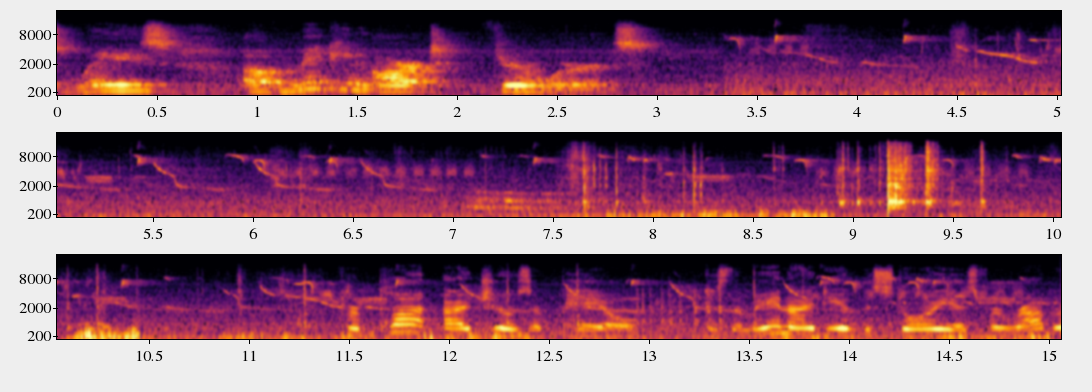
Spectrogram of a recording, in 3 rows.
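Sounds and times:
birds whistling: 3.4s - 15.0s
metal pail and scoop clicking: 8.9s - 9.7s.

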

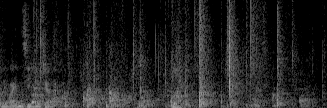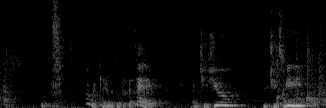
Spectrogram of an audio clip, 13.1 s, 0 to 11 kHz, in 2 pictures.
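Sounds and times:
dog claws tapping on stone tiles: 0.5s - 6.7s.

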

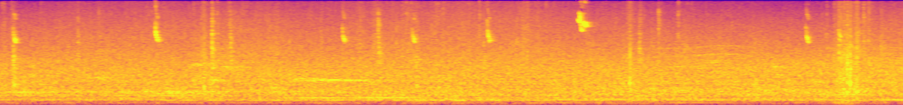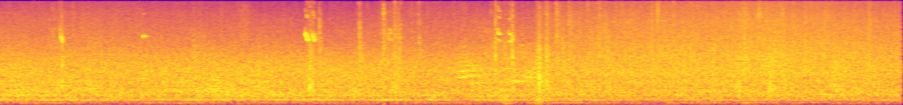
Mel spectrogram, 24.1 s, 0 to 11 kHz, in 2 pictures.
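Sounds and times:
bird chirping: 2.0s - 3.2s, 4.1s - 5.7s, 6.4s - 7.0s, 7.7s - 8.0s, 10.8s - 11.0s, 12.7s - 13.0s, 16.1s - 16.4s
wings fluttering: 2.1s - 9.2s, 11.0s - 11.8s, 16.1s - 17.8s, 18.5s - 20.2s.

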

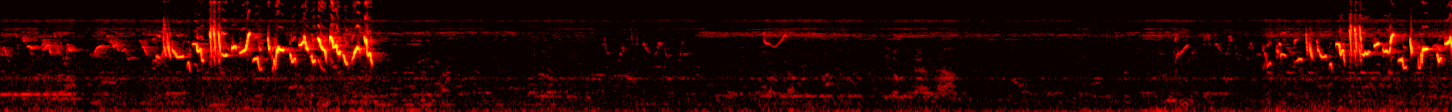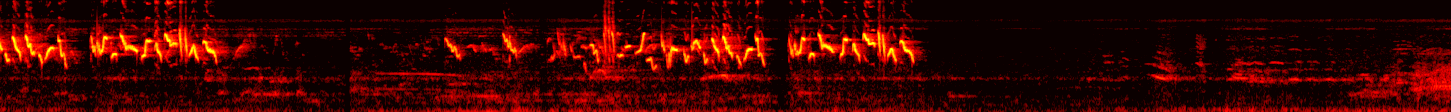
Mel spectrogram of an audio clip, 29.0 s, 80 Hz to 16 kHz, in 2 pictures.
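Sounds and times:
white-eye bird chirping: 0.0s - 3.8s, 11.7s - 17.2s, 19.0s - 23.8s.

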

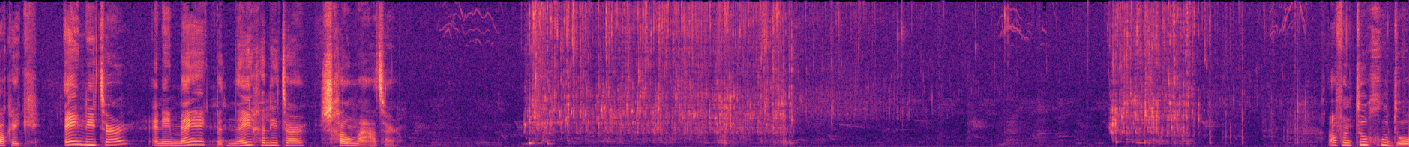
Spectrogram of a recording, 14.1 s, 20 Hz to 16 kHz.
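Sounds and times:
liquid pouring between buckets: 5.2s - 9.4s, 11.1s - 12.5s.

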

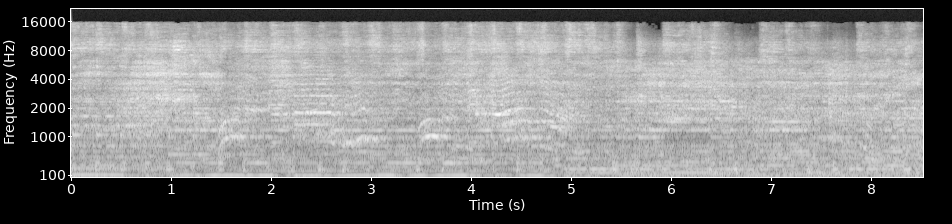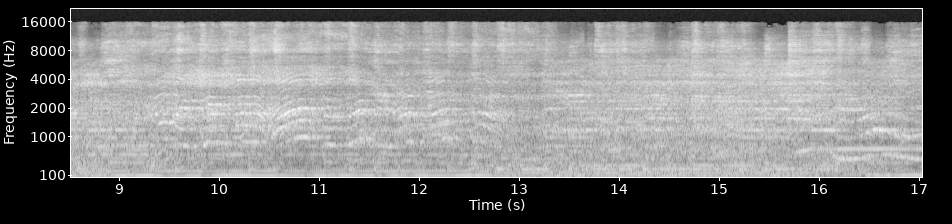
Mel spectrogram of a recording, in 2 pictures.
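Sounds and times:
person singing lead vocal: 0.0s - 6.5s, 7.7s - 13.5s
live rock band playing: 0.0s - 17.0s.

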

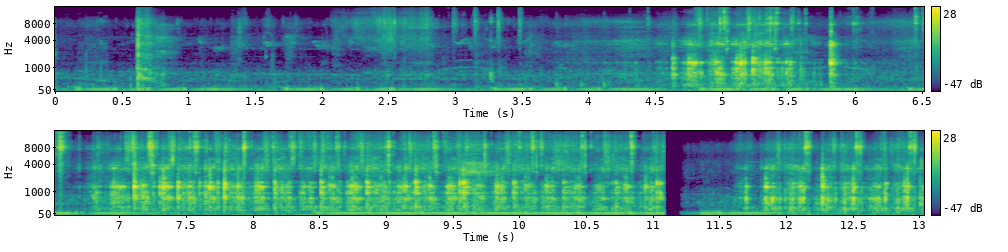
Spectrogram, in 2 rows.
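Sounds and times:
stone grinding seeds: 4.3s - 13.0s.

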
